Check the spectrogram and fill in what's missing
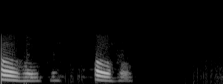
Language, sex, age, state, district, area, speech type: Marathi, female, 18-30, Maharashtra, Gondia, rural, conversation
